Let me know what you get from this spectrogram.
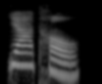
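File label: "丫头", Mandarin Chinese; hsk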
